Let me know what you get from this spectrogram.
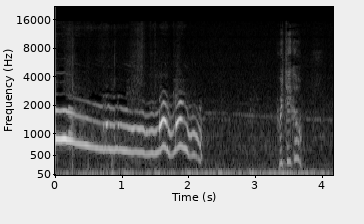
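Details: Tiny 4 lb toy poodle bitch howling in response to a fire truck siren. A long, slowly falling wail breaks into wavering, quavering notes and ends abruptly, followed by a short rising-and-falling yodel and faint background speech.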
